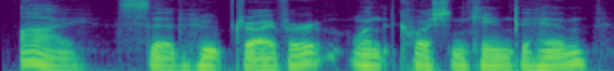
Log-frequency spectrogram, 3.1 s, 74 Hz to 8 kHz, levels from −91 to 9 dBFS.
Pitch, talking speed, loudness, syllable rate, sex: 100 Hz, 175 wpm, -17 LUFS, 4.9 syllables/s, male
